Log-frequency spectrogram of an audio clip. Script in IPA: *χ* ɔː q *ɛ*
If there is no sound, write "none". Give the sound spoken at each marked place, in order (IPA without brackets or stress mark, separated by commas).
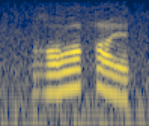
ʁ, ɛ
